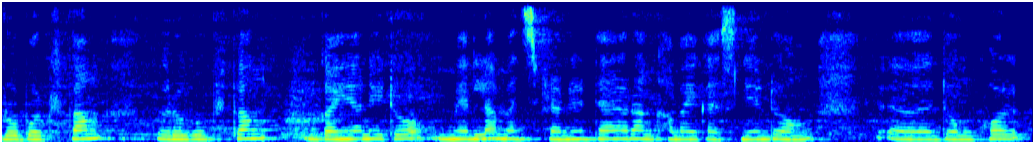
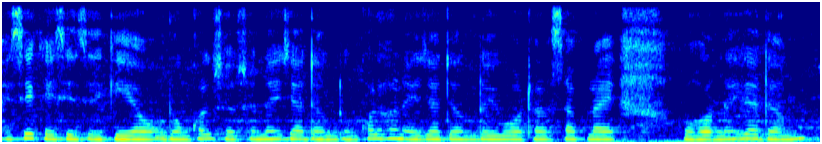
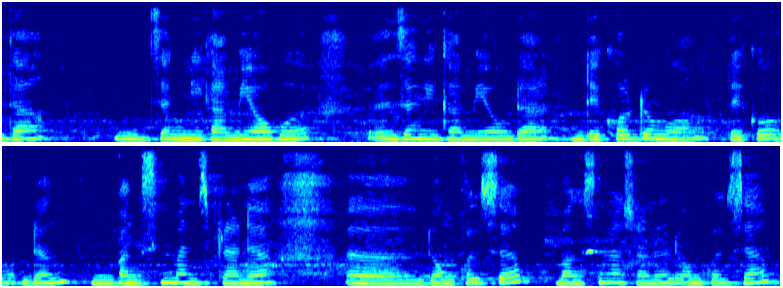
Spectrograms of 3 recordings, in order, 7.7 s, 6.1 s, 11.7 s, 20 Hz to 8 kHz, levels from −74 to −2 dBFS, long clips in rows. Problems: constant background noise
